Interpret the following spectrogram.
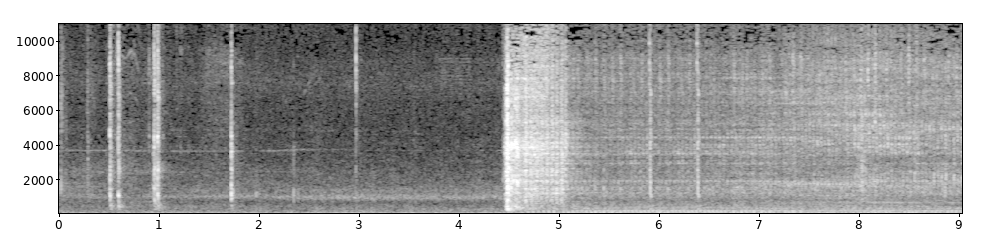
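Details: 5-year-old Honda Lead 50 scooter, engine warm after running, electric starter: quiet ticking, then a brief starter burst catches at once into a steady, even idle; normal hot start.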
